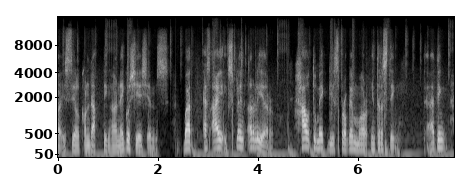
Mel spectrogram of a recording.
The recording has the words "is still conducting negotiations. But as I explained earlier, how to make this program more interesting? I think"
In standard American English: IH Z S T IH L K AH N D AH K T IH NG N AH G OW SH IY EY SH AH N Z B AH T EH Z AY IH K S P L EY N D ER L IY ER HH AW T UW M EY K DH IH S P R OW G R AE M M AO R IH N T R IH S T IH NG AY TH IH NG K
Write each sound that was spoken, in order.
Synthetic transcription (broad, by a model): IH S T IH L K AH N D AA K T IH NG N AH G OW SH IY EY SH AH N S B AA T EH S AY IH K S P L EY N ER L IY ER HH AW T UW M EY K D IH S P R OW G R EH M M AO R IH N T R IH S T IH NG AY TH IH NG K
